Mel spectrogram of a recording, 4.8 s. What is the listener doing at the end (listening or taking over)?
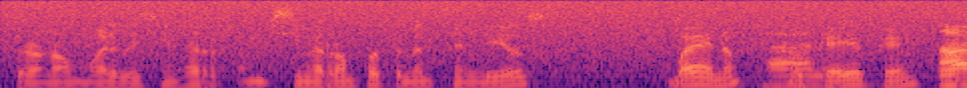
taking over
